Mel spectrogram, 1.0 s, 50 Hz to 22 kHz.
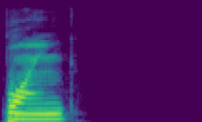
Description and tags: Single Vocal Bounce
Mouth-made "boink" sounds. Layered some of these to make a jump sfx for Super Sun Showdown.
Recorded with Zoom H2. Edited with Audacity.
